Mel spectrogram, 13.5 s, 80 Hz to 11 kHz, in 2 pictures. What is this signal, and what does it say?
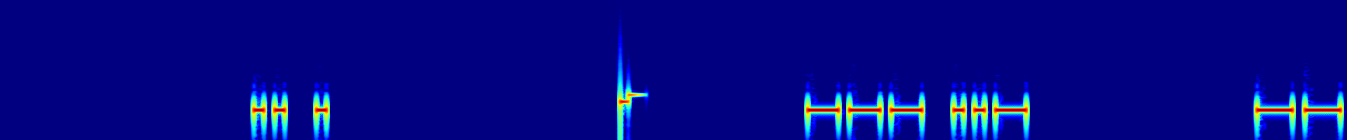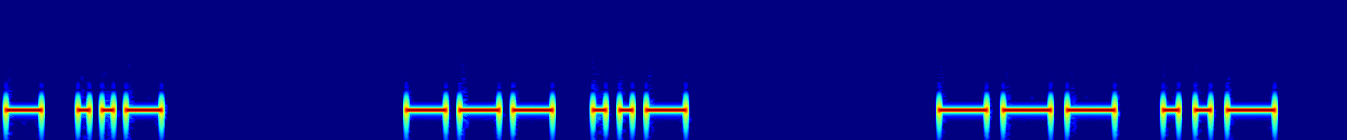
Morse code, heard as a keyed tone, about 20 wpm, 700 Hz. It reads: IE OU OU OU OU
